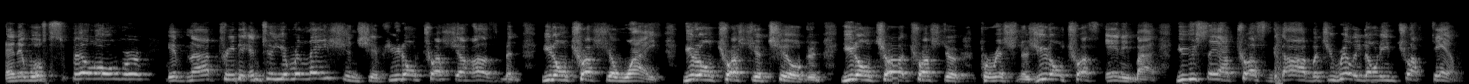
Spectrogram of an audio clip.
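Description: A man with a high-pitched voice teaches a Bible study in a preacherly way, often restarting and repeating words and calling out to the room. The recording is dull and lo-fi. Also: expressive, normal speed, hardly any pauses. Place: church.

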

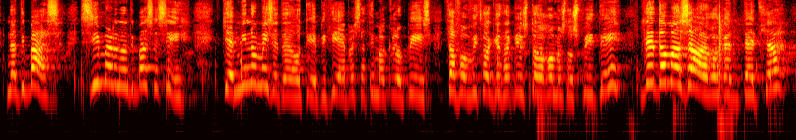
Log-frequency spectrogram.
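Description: An actress playing a scatterbrained, chatty nanny in a sitcom, talking in a theatrical, rambling way. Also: female voice, sits high, expressive, fairly bright tone, slight background noise. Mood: lively. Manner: theatrical, rambling, mock-dramatic. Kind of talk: sitcom acting.

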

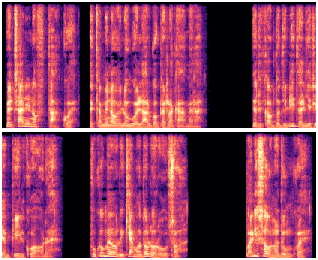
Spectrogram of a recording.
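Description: Husky male audiobook narrator. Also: mid-range voice. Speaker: audiobook reader.

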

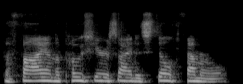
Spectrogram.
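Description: A man's voice: a little high, steady tone, fairly quick. A man giving a recorded anatomy lecture over slides, spelling out and repeating terms and stressing how to pronounce them.

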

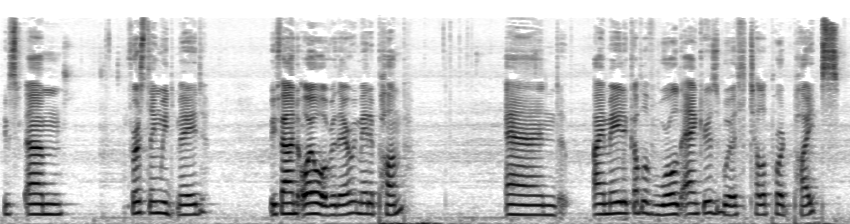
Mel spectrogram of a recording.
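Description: A man's voice: high-pitched, little pitch movement, unhurried, a bit bright, smooth. Rambling teen boy narrating gameplay. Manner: rambling, playful, goofy jokes. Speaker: let's play host. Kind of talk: casual gameplay commentary.

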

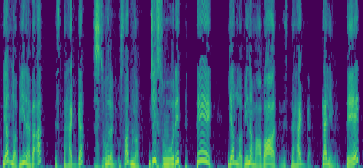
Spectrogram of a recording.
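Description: A woman with an Egyptian Arabic accent teaching a kindergarten spelling lesson, slowly drawing out letter sounds for young children. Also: fairly high pitch, big pitch swings, dry recording.

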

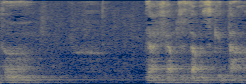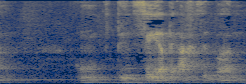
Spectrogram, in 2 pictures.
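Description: An older man from Vienna with a breathy, rough voice, talking slowly and thoughtfully on stage in a large exhibition hall. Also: medium pitch, a little mellow, a little hiss or hum. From Vienna, Austria. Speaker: artist being interviewed. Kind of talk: slow, reflective conversation on stage. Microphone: headset mic. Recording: roomy hall sound from a distant camera.

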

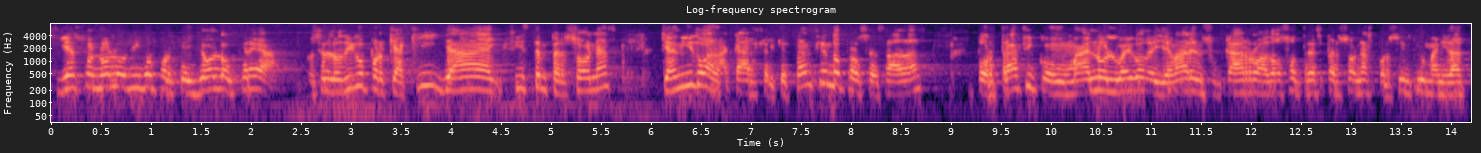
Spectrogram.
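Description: Man field reporter, husky voice, slightly high, dull phone-line sound, narrative with restarts. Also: moderate pace.

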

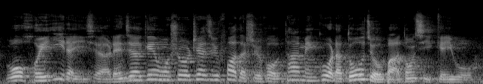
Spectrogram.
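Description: A man's voice: a little high, expressive, fast talker. A man in his twenties from Japan, a native Japanese speaker, doing stand-up with a Japanese accent and careful learner's phrasing on a handheld mic. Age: 20s. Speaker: stand-up comedian. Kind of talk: stand-up comedy monologue. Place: large TV studio stage with live audience. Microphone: handheld microphone. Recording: roomy stage sound with audience noise.

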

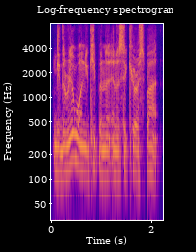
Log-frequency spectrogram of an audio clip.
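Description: This is a gentle, hesitant therapist in an animated sitcom, voiced by a man. His voice sits in a middle range, and his talk is soft and unhurried. The sound is close and dry. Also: mid-range voice, dry recording, close to an everyday voice. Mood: mild. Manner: soft-spoken, mild, hesitant. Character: Dr. Katz, mild-mannered male therapist.

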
